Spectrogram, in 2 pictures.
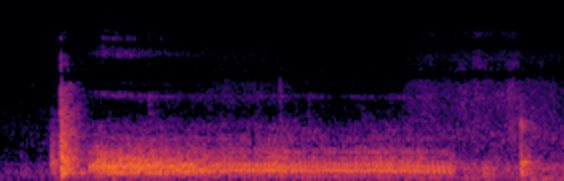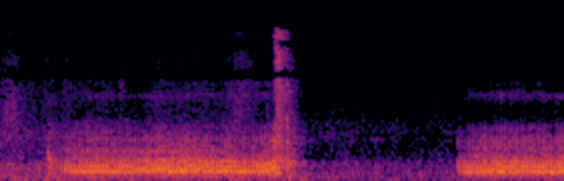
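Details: Puppy Thistle, a female, growling at her own reflection in a mirror on a farm in County Kilkenny, Ireland: long low rumbling growls of several seconds separated by short pauses and a sharp click.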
